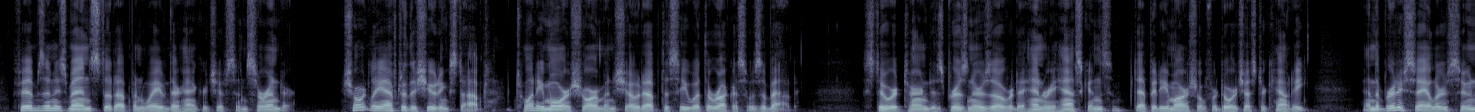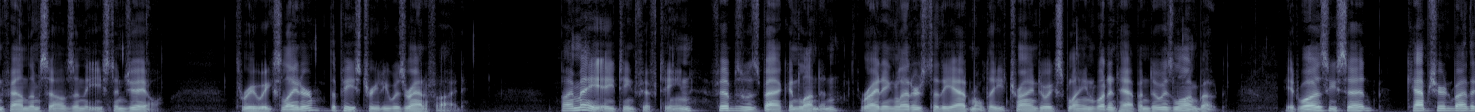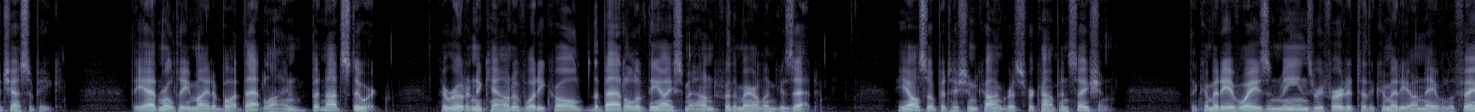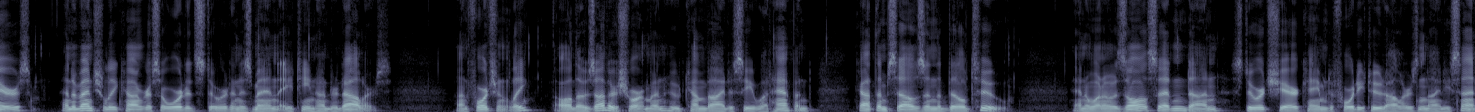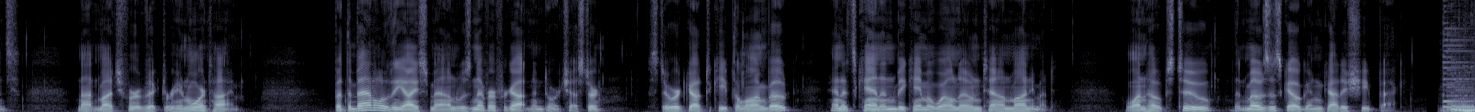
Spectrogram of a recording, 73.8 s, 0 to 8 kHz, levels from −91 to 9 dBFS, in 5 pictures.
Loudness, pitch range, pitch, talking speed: -27 LUFS, 95-120 Hz, 105 Hz, 180 wpm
